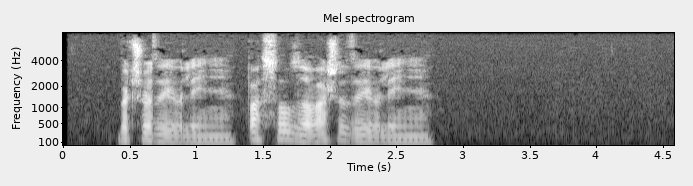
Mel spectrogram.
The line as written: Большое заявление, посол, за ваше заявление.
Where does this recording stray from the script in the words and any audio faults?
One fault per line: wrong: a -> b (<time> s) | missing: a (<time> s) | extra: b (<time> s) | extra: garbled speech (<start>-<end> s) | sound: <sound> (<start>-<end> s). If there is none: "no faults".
no faults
